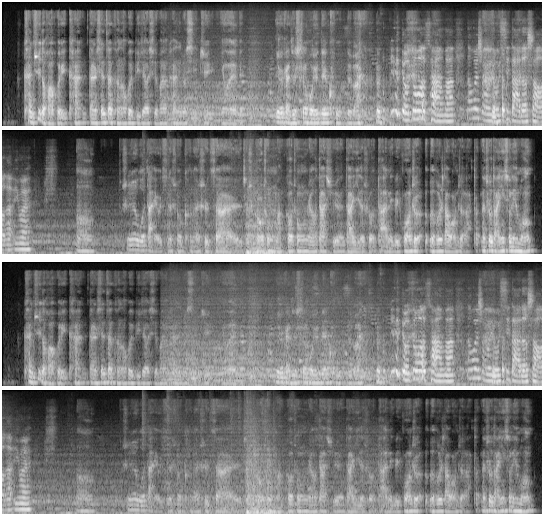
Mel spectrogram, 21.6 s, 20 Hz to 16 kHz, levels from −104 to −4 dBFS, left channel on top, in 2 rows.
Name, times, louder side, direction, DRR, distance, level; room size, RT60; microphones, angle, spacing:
voice 1, 0.4-4.9 5.4-7.8 8.1-8.3 8.6-8.8 9.6-10.4 12.3-12.6 13.2-21.4, left 5 dB, 90° left, 0.6 m, -23 dB
sound 1, 3.1-18.5, right 1 dB, 45° right, 0.8 m, -31 dB
voice 2, 7.8-11.8, equal, 10° left, 0.5 m, -19 dB
3.6 x 2.1 x 2.3 m
head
